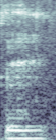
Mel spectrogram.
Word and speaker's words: Kuhn: We don't really know what Kuhn's model is without reading thoroughly into Kuhn. How do you pronounce Kuhn? Kuhn. Yeah. O is in goose.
